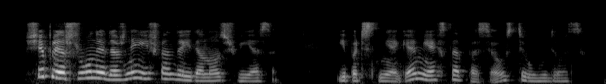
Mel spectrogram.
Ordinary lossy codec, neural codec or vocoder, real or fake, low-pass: AAC, 48 kbps; codec, 16 kHz, 4.8 kbps, FACodec; fake; 7.2 kHz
